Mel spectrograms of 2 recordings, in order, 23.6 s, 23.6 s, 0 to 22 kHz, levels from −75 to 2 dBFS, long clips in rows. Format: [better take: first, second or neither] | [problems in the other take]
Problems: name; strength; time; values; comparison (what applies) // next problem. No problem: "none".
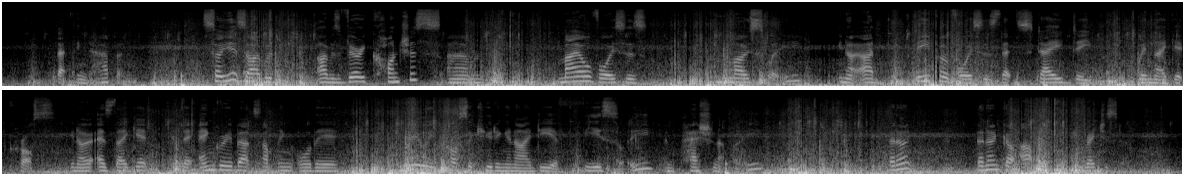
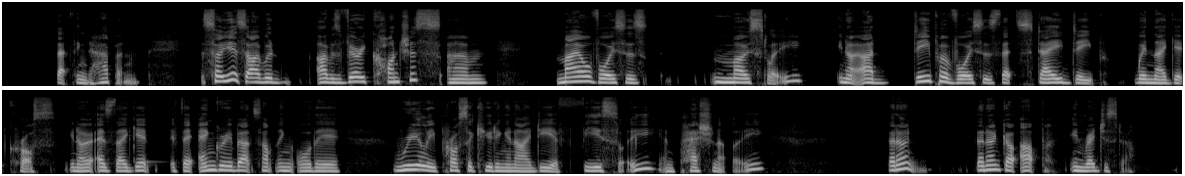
second | wind noise on the microphone; heavy; 2 dB below the speech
